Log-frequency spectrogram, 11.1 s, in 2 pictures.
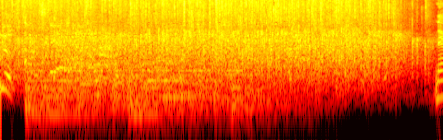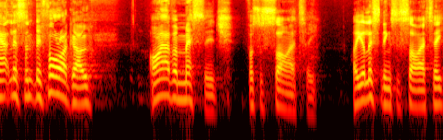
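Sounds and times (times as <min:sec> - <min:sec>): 
crowd applauding: 0:00.0 - 0:05.5
speech: 0:00.1 - 0:00.7, 0:05.4 - 0:06.8, 0:07.4 - 0:11.0.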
